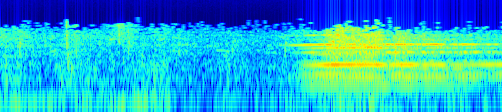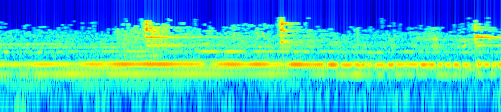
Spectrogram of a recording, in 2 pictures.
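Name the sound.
train whistle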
